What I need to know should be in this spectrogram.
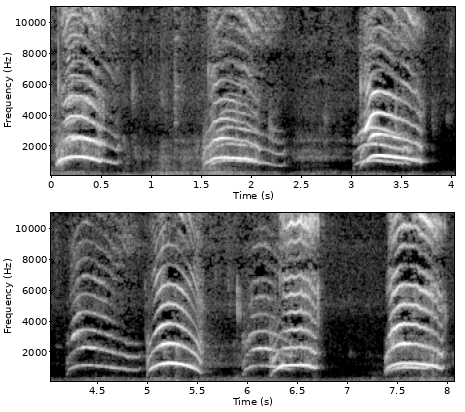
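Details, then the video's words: Kittens crying with spirit, giving six clear, drawn-out meows that rise and fall, spaced about a second or more apart, one pair overlapping, over a quiet low background hum. "씩씩하게 우는 새끼고양이들, 제법 고양이 소리가 나는거같죠?"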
